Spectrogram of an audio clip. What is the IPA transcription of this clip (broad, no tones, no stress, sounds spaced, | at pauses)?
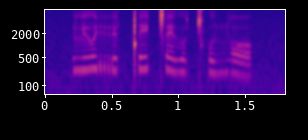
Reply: lʲ o rʲ ɔ ǃ e ǀ ɛ ð o ǀʰ o ʎ ɔ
